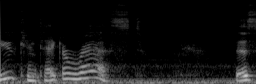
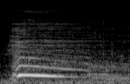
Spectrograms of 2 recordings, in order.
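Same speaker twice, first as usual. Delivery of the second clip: gasp; 11 semitones higher than usual. Acted. Teacher gasps reading story.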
